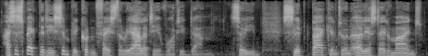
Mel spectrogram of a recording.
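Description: Husky, earnest Doctor Watson. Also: male voice, medium pitch, sing-song, moderate pace. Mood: sombre. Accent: English. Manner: earnest, plain-spoken. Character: earnest, compassionate Victorian English doctor, detective's companion. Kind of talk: radio drama acting.

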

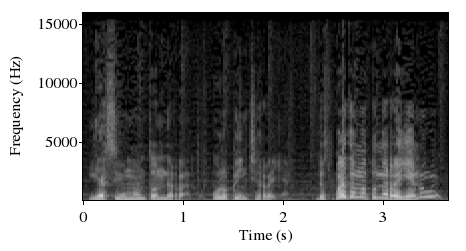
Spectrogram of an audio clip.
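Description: Young Mexican man, film reviewer, crude mocking recap, very lively pitch, faint music bed. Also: quick pace, vocal fry, breathy edge. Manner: crude, mocking slang, lively put-on character voices.

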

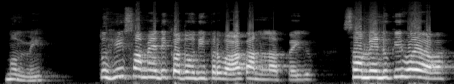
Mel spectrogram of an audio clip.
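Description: A woman's voice: sits high, expressive, fairly quick. A young woman with a Punjabi accent playing a daughter who pleads and argues with her mother in a family drama. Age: young adult. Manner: pleading, defensive.

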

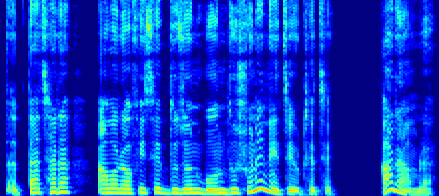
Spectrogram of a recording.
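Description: A woman voicing a grown son in a storybook reading, hurried and sheepish, talking too much to cover his unease. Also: on the high side, big pitch swings, darkish tone, no echo, clean studio sound. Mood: flustered. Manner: hurried, over-explaining, sheepish. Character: anxious grown son, eager and flustered. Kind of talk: audiobook character voice.

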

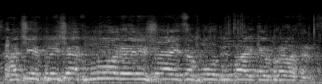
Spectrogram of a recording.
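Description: A man's voice: very high voice, steady tone, moderate pace. A man announcing a fight live in the style of a fighting game announcer, heard over a PA. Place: outdoor fight event, crowd around sand ring. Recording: distant echoing PA, loud outdoor crowd.

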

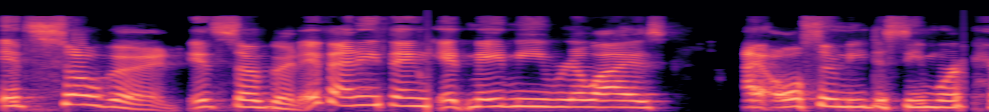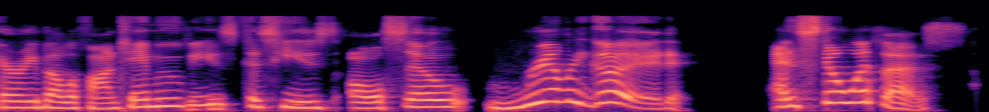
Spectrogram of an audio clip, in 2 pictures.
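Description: A woman's voice: fairly high pitch, lively intonation, moderate pace, no room sound. Upbeat woman podcast co-host. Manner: upbeat, recommending. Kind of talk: casual chat.

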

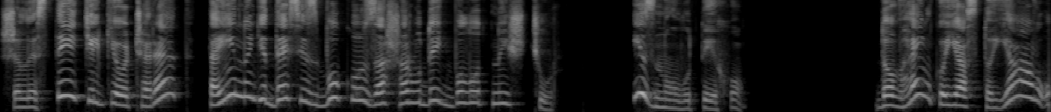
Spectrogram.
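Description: Female audiobook reader, high and animated, expressive comic storytelling. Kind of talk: humorous storytelling narration.

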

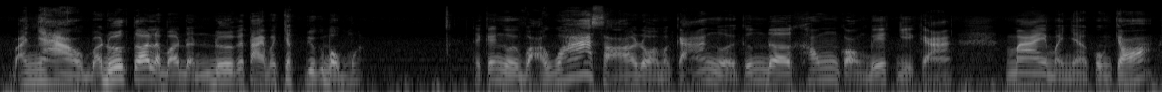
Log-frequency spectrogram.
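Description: A man's voice: medium pitch, fairly bright tone. A man with a Southern Vietnamese accent telling a ghost story, chatty and talking straight to his listeners. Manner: chatty, addresses listeners directly.

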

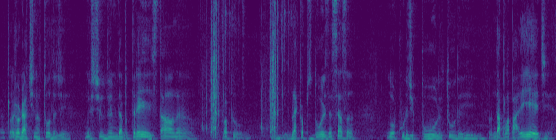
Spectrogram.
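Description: A man's voice: fairly low pitch, little pitch movement, normal speed, gravelly. A man with a Brazilian accent giving casual, rambling, slangy commentary over a video game. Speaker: gaming commentator. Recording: very noisy, clicking in background.

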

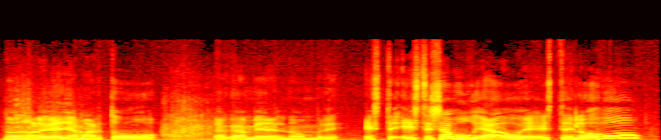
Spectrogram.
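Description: Excitable Spanish gamer, high lively voice. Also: male voice, moderate pace, slight background noise. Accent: Spain Spanish. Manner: excitable, shouting at animals, swears freely. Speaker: gaming channel host. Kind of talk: casual gameplay commentary.

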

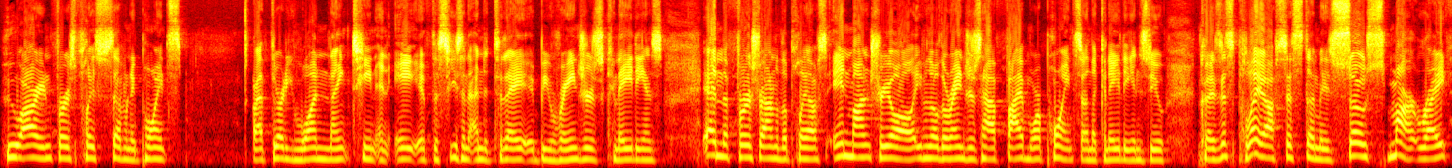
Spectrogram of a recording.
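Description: A young man with a notably high voice hosts his solo sports podcast. He talks casually and keeps restarting his sentences. Now and then he drops a sarcastic aside. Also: steady tone, brisk. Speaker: podcast host. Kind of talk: solo hockey podcast talk.

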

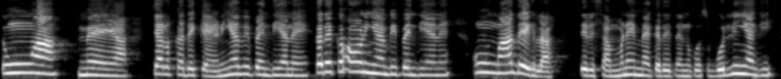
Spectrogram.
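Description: A woman's voice: fairly high pitch, brisk, hardly any pauses, natural voice. A woman, playing a scheming daughter-in-law who scolds and wheedles in a village family drama. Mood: wheedling. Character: sharp-tongued scheming young daughter-in-law.

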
